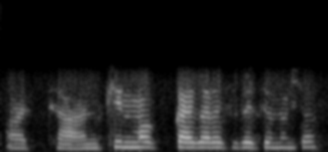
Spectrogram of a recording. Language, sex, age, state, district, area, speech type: Marathi, female, 18-30, Maharashtra, Yavatmal, rural, conversation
